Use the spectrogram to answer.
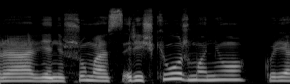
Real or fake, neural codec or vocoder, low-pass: real; none; 14.4 kHz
